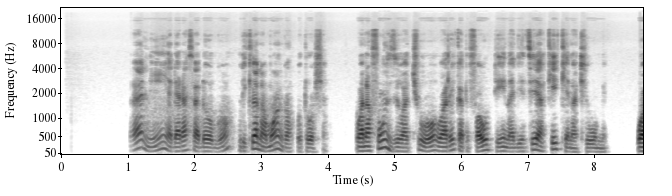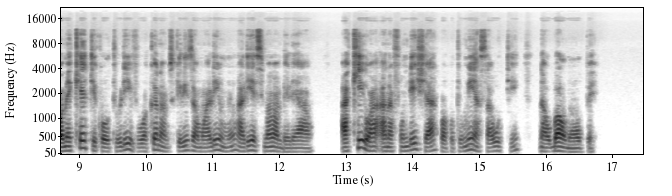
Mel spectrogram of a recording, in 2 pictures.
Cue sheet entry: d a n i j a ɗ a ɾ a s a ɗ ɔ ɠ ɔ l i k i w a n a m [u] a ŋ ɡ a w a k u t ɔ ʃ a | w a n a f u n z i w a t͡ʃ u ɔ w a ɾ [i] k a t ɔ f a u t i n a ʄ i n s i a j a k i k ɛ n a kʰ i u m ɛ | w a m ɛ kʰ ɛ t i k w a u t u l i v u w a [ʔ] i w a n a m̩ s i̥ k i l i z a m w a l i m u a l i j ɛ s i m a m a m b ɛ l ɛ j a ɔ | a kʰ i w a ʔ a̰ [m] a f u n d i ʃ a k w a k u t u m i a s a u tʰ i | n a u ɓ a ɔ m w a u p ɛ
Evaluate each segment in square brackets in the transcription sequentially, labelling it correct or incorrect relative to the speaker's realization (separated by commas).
incorrect, correct, incorrect, incorrect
